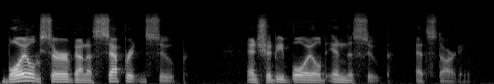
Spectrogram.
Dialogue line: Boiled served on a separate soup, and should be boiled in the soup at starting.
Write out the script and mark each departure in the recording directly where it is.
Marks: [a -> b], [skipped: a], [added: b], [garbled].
Boiled served on a separate soup, and should be boiled in the soup at starting.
